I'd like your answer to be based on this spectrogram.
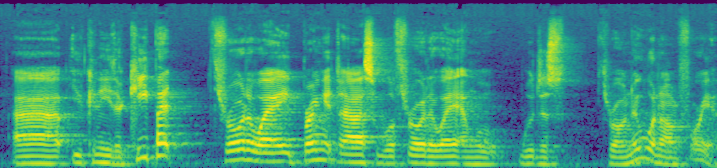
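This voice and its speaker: With an American accent, a man talks at a fairly quick pace and medium pitch with ordinary pitch variation, amid audible room echo and noticeable background noise. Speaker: leadership coach. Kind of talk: casual chat. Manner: animated storytelling.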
